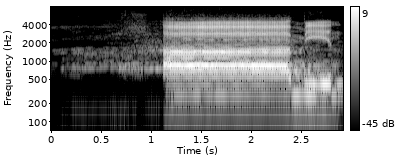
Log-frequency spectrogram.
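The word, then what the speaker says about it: آمين: Amin. Baik tu barisnya itu ya. Aminnya tu pakai ya mati.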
